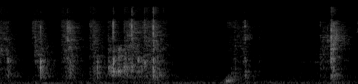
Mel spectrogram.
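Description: Osho Zen tarot cards being shuffled in quick riffling bursts, close and fairly soft, with a short pause before two more riffles.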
